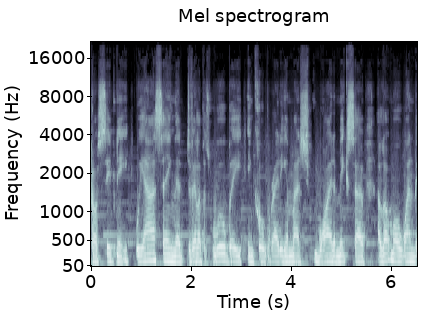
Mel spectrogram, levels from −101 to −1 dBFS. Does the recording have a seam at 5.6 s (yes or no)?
no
